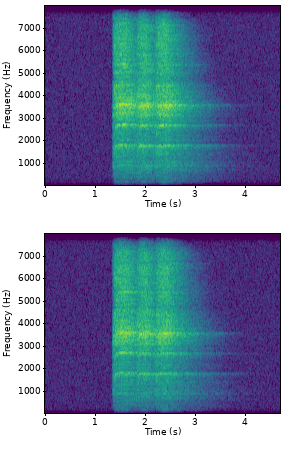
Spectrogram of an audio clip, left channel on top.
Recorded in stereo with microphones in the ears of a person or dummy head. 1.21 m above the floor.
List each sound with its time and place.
1.3 s a drill: 15° right (ahead or behind), 1.1 m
